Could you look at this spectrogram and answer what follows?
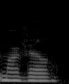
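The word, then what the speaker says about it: Mar-Vell: Isn't it Marvel? Marvel. Isn't it Marvel? Well, Marvel was Jude Law's, I think, character, but Marvel was an actual character in the comic books, and they pronounced it Mar-Vel.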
